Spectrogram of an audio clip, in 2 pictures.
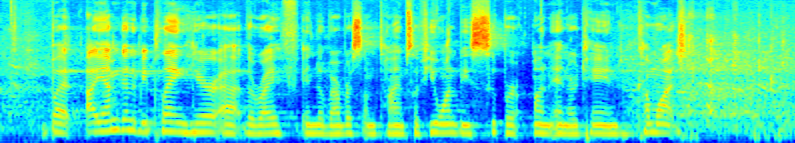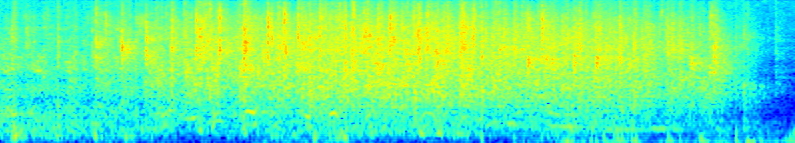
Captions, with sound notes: But I am going to be playing here at the Reif in November sometime so if you want to be super unentertained come watch. (laughter and applause)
